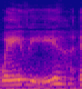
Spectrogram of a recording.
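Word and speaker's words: WayV: We love them all, but Wavy is the first one. Man. It's the Chinese unit, and it's spelled W-A-Y and then V. – Not Wave. – Yes. So, this is Wavy.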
